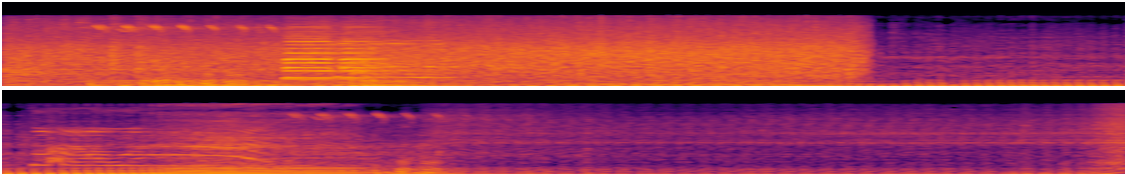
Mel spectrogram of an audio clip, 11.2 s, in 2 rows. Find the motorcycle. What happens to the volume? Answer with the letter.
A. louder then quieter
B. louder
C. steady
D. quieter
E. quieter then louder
D.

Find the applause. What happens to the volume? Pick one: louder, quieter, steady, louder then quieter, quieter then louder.
louder.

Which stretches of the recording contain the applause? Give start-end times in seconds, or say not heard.
0.0-4.3.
